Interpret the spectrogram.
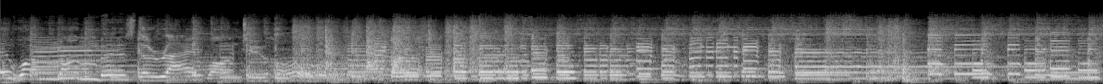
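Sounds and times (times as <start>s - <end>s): rock and roll band: 0.0s - 11.0s
electric guitar run: 3.2s - 11.0s.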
